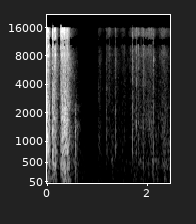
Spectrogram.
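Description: A fabric pencil case is handled and pulled off a cloth art-supply roll. There is a loud rustle of fabric in the first half second, then it goes almost quiet, with a few faint handling taps.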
